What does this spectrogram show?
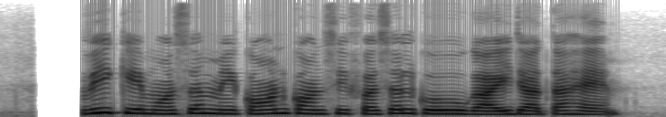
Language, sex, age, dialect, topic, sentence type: Magahi, female, 51-55, Southern, agriculture, question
